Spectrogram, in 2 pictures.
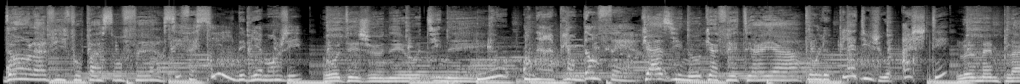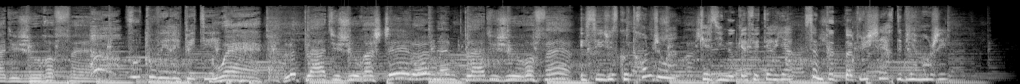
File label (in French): radio enthousiaste; casino cafeteria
